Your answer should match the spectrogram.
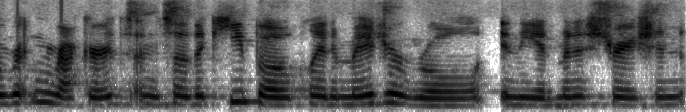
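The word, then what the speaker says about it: quipu: the information please sure so the word is kippo that's the only pronunciation it's a noun spanish from quechua it's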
